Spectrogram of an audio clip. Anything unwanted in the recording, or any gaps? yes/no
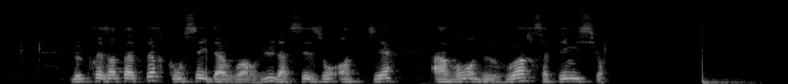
yes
